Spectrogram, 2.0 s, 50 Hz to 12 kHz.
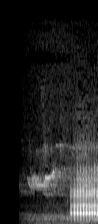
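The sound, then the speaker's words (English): A woodpecker's beak drums on wood: a fast, even burst of many sharp taps, preceded by a thin, wavering whistle-like tone. “That is the sound of a woodpecker's beak, moving at some 6 meters per second, bashing into wood”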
